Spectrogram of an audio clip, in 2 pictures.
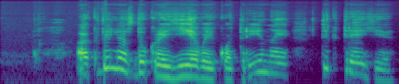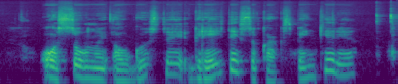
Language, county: Lithuanian, Šiauliai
